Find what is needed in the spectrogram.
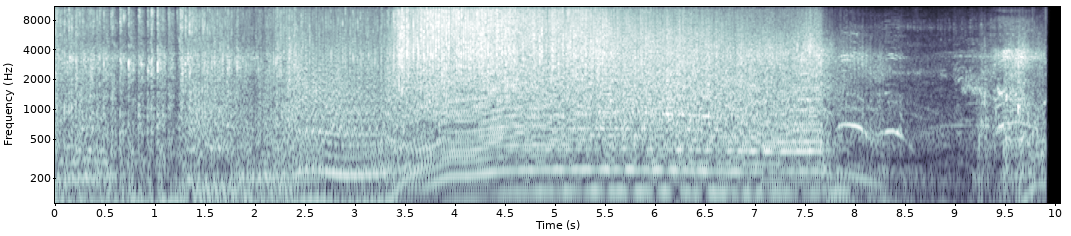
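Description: Supercharged muscle car engine revving hard, then held at full throttle as the car launches with its rear tyres spinning and smoking. The pitch jumps up about three and a half seconds in, holds high, and fades near the end as the car pulls away down the road.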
